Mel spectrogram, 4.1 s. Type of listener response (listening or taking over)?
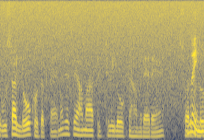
listening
